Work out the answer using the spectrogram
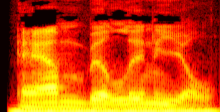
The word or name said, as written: ambilineal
